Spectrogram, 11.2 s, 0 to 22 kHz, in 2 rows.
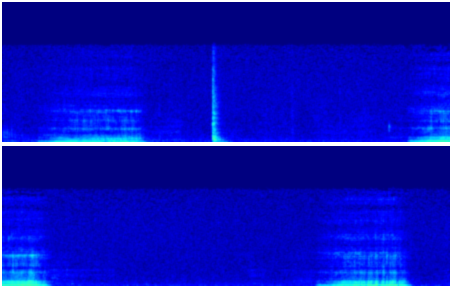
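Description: Three rattling, buzzing inward snores about every 4 to 5 seconds with quiet pauses between; ordinary snoring at about 13 breaths a minute.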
